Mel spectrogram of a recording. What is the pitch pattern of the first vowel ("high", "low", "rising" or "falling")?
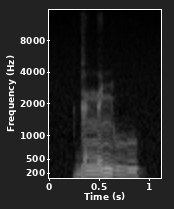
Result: low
